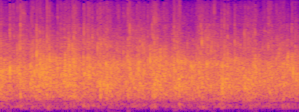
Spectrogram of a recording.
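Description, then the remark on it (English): A church audience applauds the unsung heroes working in the booth, a steady, dense wash of many hands clapping at even loudness throughout, with no clear voices above it. “See, good leadership principles tell you to draw attention to the unsung heroes and everybody claps, but I'm more passive aggressive.”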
